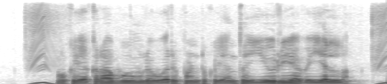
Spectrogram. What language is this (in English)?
Telugu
